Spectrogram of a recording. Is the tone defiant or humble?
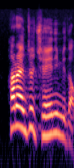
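defiant. It is said in a defiant, careless tone. The speaker admits it grudgingly and shifts the blame.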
